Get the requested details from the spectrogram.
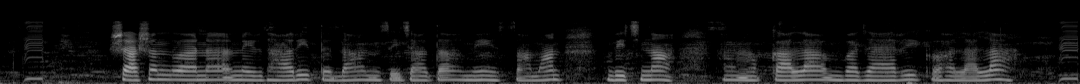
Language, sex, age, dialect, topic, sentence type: Bhojpuri, female, 25-30, Western, banking, statement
